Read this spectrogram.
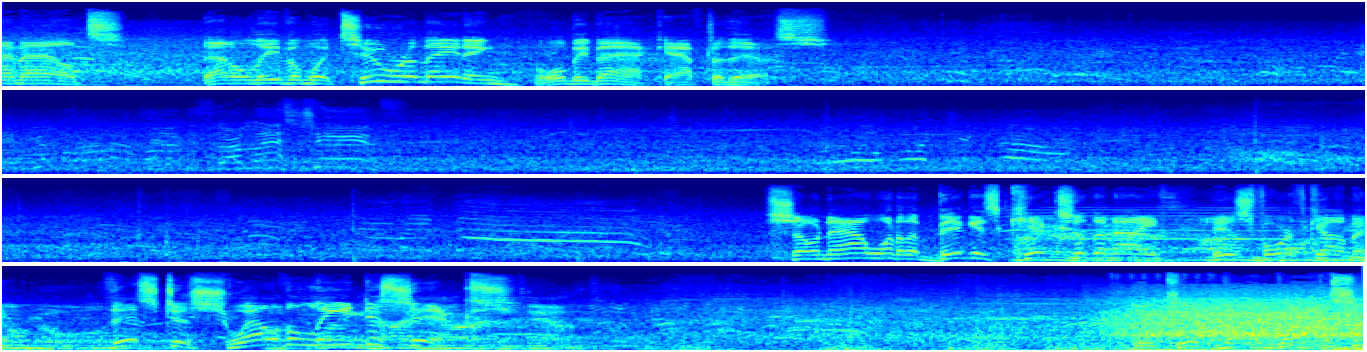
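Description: A large stadium crowd murmurs and roars.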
